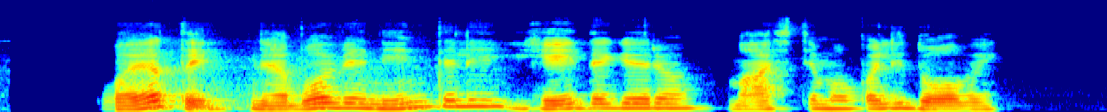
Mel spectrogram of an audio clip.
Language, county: Lithuanian, Šiauliai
